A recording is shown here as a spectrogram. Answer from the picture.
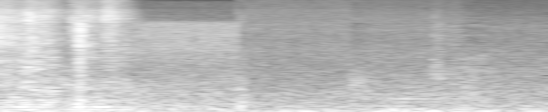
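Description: A brief rustle with a few faint clicks of something being handled, then faint room tone.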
